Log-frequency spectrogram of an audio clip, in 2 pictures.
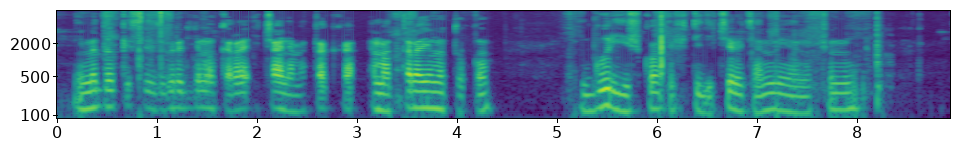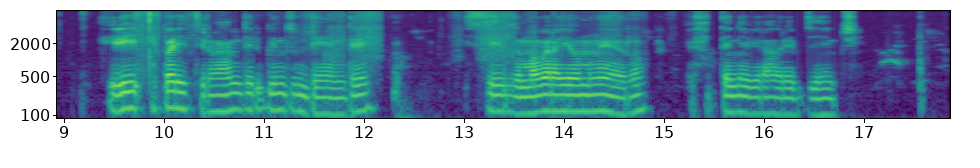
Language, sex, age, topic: Kinyarwanda, male, 18-24, finance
